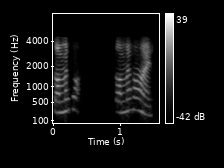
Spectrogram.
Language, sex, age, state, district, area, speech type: Odia, female, 45-60, Odisha, Sundergarh, rural, conversation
